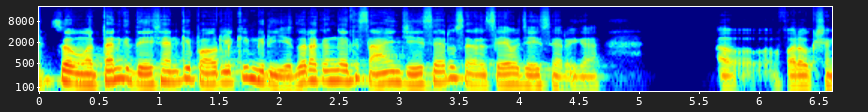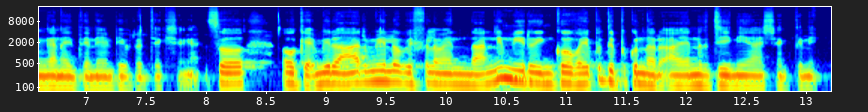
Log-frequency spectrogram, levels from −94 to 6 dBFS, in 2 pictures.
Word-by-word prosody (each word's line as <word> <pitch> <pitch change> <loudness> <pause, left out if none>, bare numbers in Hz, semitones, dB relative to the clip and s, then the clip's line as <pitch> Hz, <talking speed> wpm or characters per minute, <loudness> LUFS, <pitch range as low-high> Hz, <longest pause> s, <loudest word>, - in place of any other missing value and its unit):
So, 160 - +4 0.2
మొత్తానికి 150 +9 +4
దేశానికి, 145 +7 +2
పౌరులకి 135 +6 +2
మీరు 145 -5 +2
ఏదో 110 +6 0
రకంగైయితే 155 +1 +1
సాయం 135 +4 +2
జేశారు, 125 +7 +1
స - - -13 0.3
సేవ 120 +1 +2
జేశారు 110 -1 -3
ఇగ. 100 - -6 1.2
ఆవ్ - - -2 0.4
పరోక్షంగానైతేనేంటి, 105 -2 -1
ప్రత్యక్షంగా 205 +4 -12
సో 135 - +2 0.6
ఓకే, 120 - -2
మీరు 135 0 +4
ఆర్మీలో 145 +1 +1
విఫలమైన 130 -1 -2
దాన్ని 135 +10 0
మీరు 150 -3 +1
ఇంకో 130 +2 +1
వైపు 130 +7 -2
తిప్పుకున్నారు. 130 -6 -1
ఆ - - -2
ఎనర్జీని, 110 -1 0
ఆ - - -3
శక్తిని. 205 - -8
130 Hz, 135 wpm, -23 LUFS, 115-150 Hz, 1.2 s, సో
